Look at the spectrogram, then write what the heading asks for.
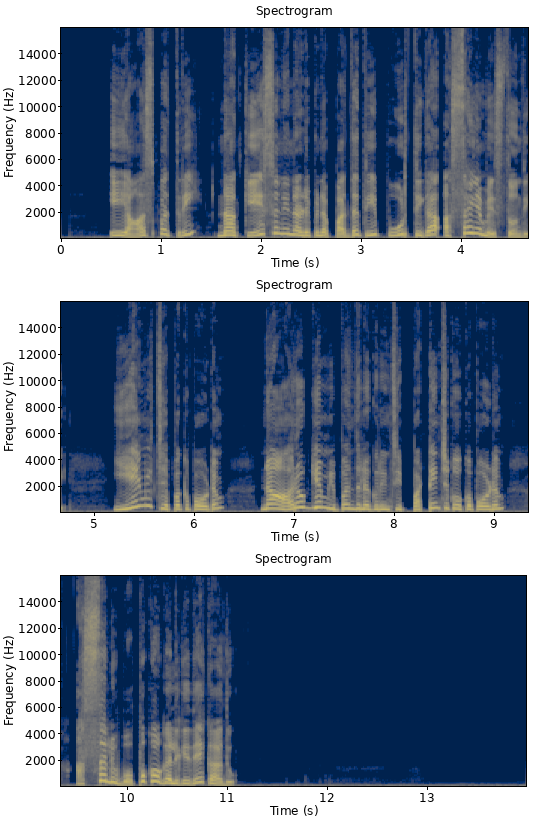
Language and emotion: Telugu, disgusted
